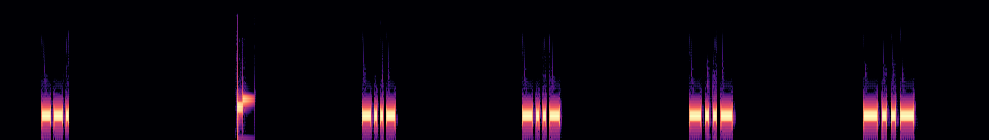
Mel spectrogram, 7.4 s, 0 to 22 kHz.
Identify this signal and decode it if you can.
Morse code, heard as a keyed tone, about 47 wpm, spaced as for 9 wpm, 700 Hz. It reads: G XXXX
